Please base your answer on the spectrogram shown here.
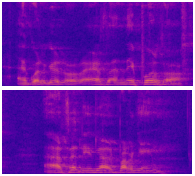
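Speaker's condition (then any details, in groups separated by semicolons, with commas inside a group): Amyotrophic lateral sclerosis (ela)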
